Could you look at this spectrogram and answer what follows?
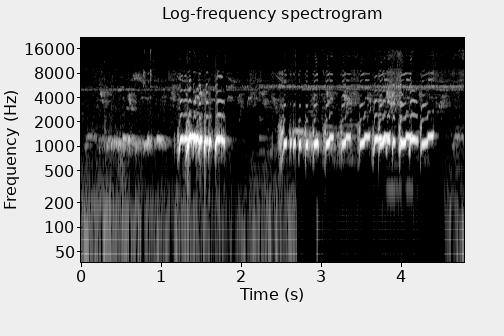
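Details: Frequent-singing local zebra dove whose loud song invites other doves to join in. A soft, steady coo leads into a burst of rapid gurgling notes, then a longer run of bouncy, stepped coos; low rumble early on.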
